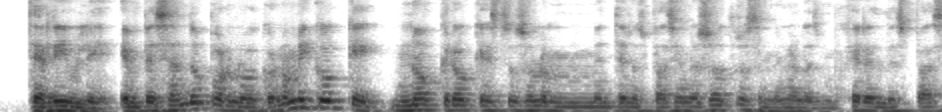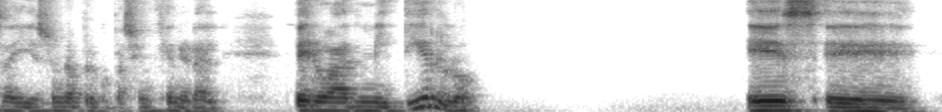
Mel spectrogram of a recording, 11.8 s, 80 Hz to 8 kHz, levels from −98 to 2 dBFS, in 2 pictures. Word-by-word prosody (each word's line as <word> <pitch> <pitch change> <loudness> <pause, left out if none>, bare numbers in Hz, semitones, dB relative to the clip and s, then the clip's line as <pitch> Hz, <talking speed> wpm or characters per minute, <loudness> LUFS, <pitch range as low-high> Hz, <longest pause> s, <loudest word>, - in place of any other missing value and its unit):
terrible. 110 -7 +2
Empezando 130 +9 0
por 135 - -2
lo 110 -2 -1
económico, 190 - +1
que 115 -7 -3
no 135 +2 -1
creo 135 -1 -2
que 130 - -6
esto 120 0 -6
solamente 110 -2 -4
nos 105 -1 -6
pase 110 +2 -6
a - - -4
nosotros, 135 +4 -6
sino 105 -2 -6
a - - -5
las 95 -1 -7
mujeres 95 +6 -4
les 105 -1 -6
pasa, 110 +2 -6
y 110 -1 -5
es 105 +1 -7
una 115 0 -4
preocupación 105 -1 -10
general. 100 -4 -7 0.4
Pero 120 -2 +4
admitirlo 115 - -1 1.7
es, 125 -1 +8
eh 100 -4 +3
115 Hz, 155 wpm, -21 LUFS, 105-125 Hz, 1.7 s, es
